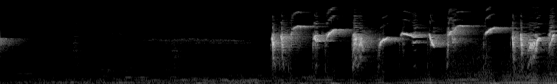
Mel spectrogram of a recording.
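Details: Banyuwangi greater green leafbird master recording with bebeci-style variations for rousing emotion: after a quiet start, a rapid run of varied whistled and chattering notes, about four per second, jumping between pitches.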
